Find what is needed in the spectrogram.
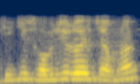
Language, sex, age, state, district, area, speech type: Bengali, male, 18-30, West Bengal, Uttar Dinajpur, rural, conversation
